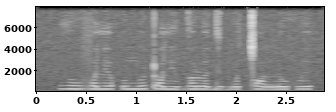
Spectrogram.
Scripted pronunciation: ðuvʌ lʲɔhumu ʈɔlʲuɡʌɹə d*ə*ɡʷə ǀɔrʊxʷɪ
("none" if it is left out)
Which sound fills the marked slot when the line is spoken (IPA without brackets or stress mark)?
ɪ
